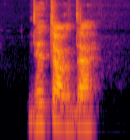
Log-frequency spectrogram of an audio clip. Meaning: third-person singular imperfect indicative of détordre
- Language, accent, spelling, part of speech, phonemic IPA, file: French, Canada, détordait, verb, /de.tɔʁ.dɛ/, LL-Q150 (fra)-détordait.wav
